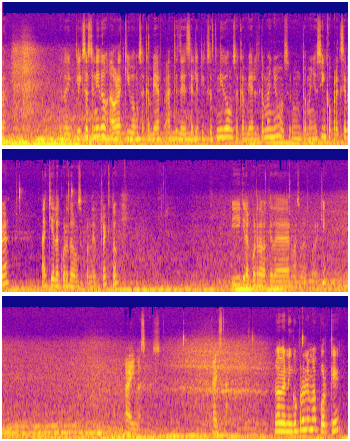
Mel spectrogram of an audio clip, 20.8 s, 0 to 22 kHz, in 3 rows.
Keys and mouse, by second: 2.9-6.3 drag, 7.2 click, 8.2 click, 12.7-17.4 drag, 18.8 click, 19.7 click.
